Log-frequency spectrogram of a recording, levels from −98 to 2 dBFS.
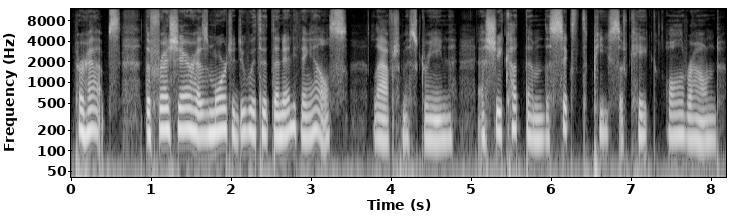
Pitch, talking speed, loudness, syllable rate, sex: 170 Hz, 200 wpm, -18 LUFS, 4.9 syllables/s, female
